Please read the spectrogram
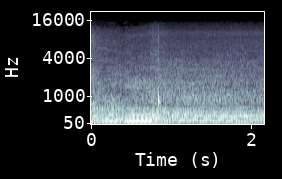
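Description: Jeep engine running under throttle as it pulls away, its note stepping up in pitch just under a second in.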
